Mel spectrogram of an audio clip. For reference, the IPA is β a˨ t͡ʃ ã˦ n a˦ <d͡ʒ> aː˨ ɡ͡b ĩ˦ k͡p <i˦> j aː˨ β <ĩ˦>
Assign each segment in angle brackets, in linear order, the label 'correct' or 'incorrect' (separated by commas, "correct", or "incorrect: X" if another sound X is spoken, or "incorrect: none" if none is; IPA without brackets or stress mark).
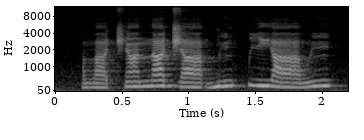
correct, correct, correct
